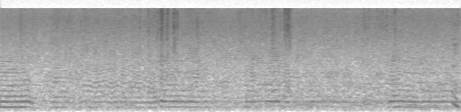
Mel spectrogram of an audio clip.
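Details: A bee resting on lavender in a Brittany garden in August among many others; soft steady hum with faint tonal drone lines, quiet garden ambience.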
